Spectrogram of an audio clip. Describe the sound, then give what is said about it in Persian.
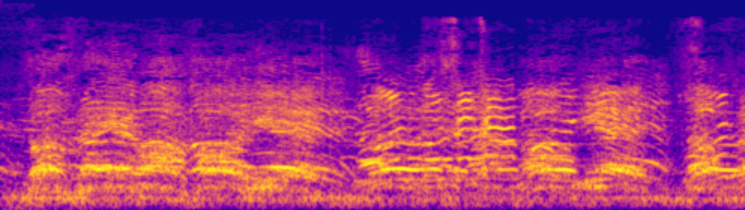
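A large crowd of protesting retirees and pensioners in Iran chants loudly in unison, rising and falling in repeated rhythmic phrases with many overlapping voices shouting together throughout. “دیروز اینجا بازنشستگان معترض در تهران مقابل مجلس و در شهرهای بزرگ دیگر ایران در تجمعاتی اعتراضی شرکت کردند.”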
